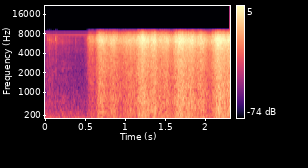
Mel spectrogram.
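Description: A thin plastic shopping bag being shaken hard overhead, a loud crinkling rustle that starts suddenly about half a second in and surges with each shake.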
